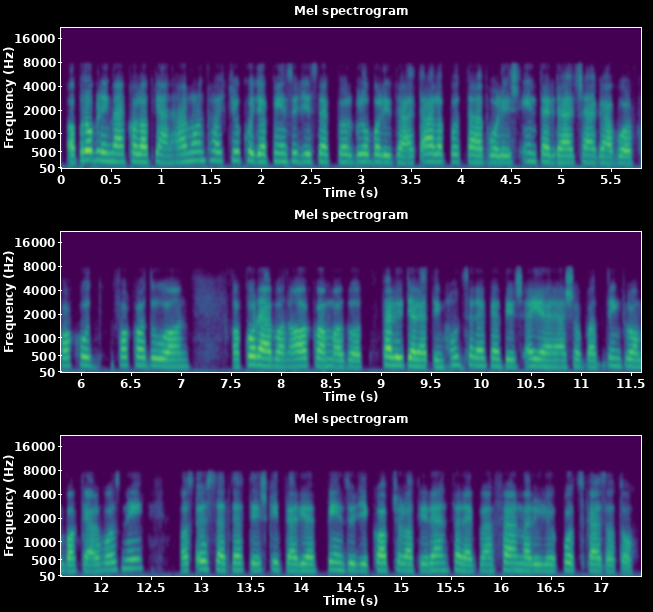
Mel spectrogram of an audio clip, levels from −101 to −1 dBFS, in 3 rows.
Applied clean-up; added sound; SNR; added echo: neural diffusion model UNIVERSE++.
